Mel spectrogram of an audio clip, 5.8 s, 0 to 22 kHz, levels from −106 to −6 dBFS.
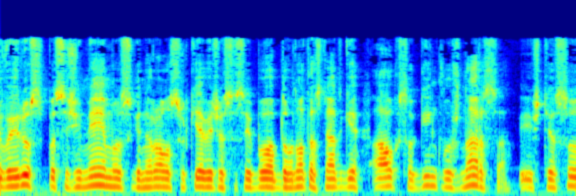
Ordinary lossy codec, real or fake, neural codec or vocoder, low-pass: MP3, 48 kbps; real; none; 10.8 kHz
